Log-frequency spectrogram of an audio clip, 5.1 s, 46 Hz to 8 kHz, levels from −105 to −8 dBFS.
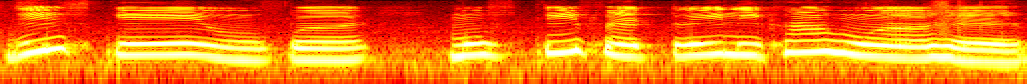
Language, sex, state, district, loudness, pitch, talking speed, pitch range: Hindi, female, Punjab, Pathankot, -12 LUFS, 265 Hz, 80 wpm, 230-280 Hz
